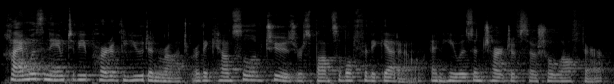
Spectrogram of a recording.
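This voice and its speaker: A woman's voice: lowish voice, fast talker. Woman speaking in an echoey sanctuary. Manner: earnest, steady, with small restarts. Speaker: congregant giving a family history talk. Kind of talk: prepared talk then answering questions. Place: synagogue sanctuary. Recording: echoey room.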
